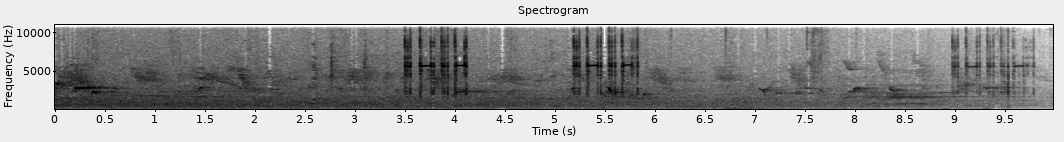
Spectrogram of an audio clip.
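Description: Wild birds calling. A short, rapid trill with a high ringing note comes three times, among scattered softer chirps, over a steady outdoor hiss that fades out at the very end.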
